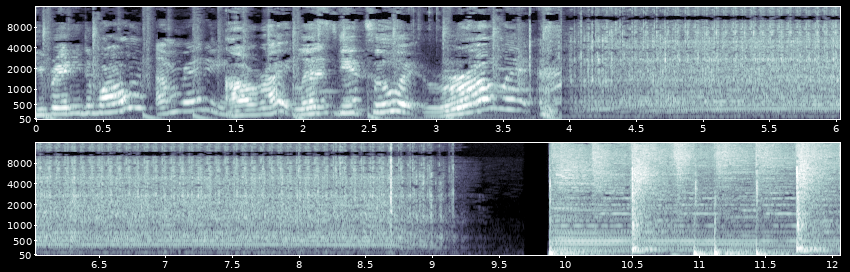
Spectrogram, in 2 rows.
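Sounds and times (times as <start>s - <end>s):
music with drums: 0.0s - 4.0s, 9.9s - 12.0s
film projector clatter: 3.9s - 9.2s.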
